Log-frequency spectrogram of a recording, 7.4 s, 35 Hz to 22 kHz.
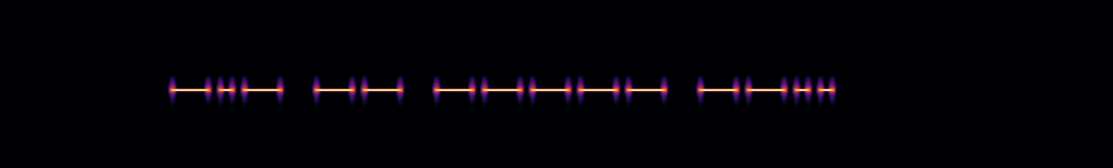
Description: Morse code, heard as a keyed tone, about 15 wpm, 700 Hz. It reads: KM0Z
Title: USA Call Signs - 4 Characters - Repeated 3x - 15wpm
